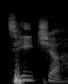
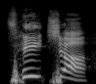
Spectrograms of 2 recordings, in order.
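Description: First: Said in the usual way. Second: "Teacher" cried out high and loud; "Teacher" as a loud, high joyful cry; joyful exclamation. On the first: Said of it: "as in saying". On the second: Retold or imitated. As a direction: burst out with "Teacher" in recognition. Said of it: "and exclaims".

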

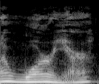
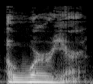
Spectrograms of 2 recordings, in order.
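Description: First: "warrior" said like the team name, WAR-ee-er; pronounced WAR-rior. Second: "worrier" said from worry, WUR-ee-er; pronounced WUR-rier. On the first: Podcaster clarifying a word for listeners, "warrior" pronounced WAR-ee-er. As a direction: stretch out "warrior" with an open WAR. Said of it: "the Golden State Warriors". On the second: Podcaster naming his own flaw, "worrier" pronounced WUR-ee-er. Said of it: "I worry about anything and everything". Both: Shown as a demonstration.

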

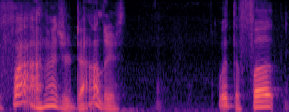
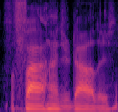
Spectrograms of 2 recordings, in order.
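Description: First: Higher, slow, stunned echo of "five hundred dollars"; retold disbelief. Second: Said in the usual way. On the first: Repeating the insurer's charge back, stunned and indignant. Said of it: "I'm like".

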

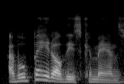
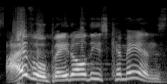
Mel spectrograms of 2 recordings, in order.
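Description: First: Said in the usual way. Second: Loud, high proclamation; young man's boast. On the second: Acted. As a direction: burst out with a proud, booming claim. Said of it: "the guy replies with this".

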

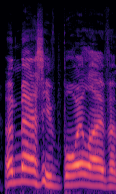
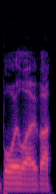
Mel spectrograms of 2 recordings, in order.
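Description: First: "massive boil over" said high and loud, mocking the cliché; mock emphatic. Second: Said in the usual way. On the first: Shown as a demonstration. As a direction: overplay "massive" like a commentator. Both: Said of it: "I hate using the word boil over".

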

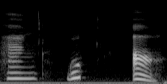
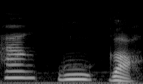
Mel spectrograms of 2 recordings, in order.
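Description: First: Hanguk-o with each syllable separate, final k not carried over; unlinked Korean. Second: Hanguk-o slowly, final k carried onto o as gu-go; linked Korean. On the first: Teacher shows the unlinked reading to students, syllables apart. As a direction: say Hanguk-o without linking the sounds. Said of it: "nếu như mình đọc không có nối âm". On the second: Teacher shows the linked reading to students, slowly. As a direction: stretch Hanguk-o out so the k glides into the vowel. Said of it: "khi mình nối âm". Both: Shown as a demonstration.

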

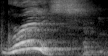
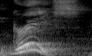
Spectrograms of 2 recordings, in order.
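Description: First: High, bright call of the answer; eager answer. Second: Said in the usual way. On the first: Shown as a demonstration. Pastor calling out the answer to the congregation, high and eager. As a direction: sing out the answer like a quiz winner.

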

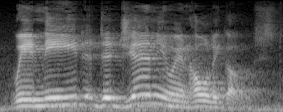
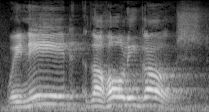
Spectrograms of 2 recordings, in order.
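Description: First: Slow, leaning hard on "genuine Holy Ghost"; a slower, weighted "the genuine Holy Ghost"; stress on genuine. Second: Said in the usual way. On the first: Shown as a demonstration. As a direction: draw out "genuine" to set it apart.

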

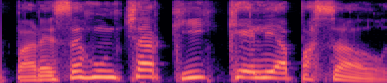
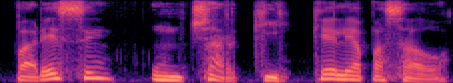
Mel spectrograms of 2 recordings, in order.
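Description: First: Pareces un charqui pitched much higher and slowed, camp mockery; mock catty insult. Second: Said in the usual way. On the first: Quoting a celebrity's jab at a rival, hammed-up mocking. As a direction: sneer it in a high, teasing voice. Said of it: "Le dice". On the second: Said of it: "diciéndole".

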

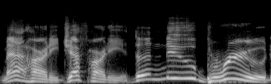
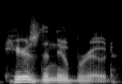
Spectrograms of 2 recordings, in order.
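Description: First: High, drawn-out announcer call; hammed-up announcer intro; mock ring announcer. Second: Said in the usual way. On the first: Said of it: "the way Lillian Garcia announces". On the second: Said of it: "you should just be like".

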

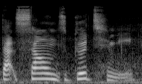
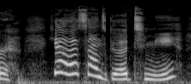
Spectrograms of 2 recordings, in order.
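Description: First: Calm agreement. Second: Cheerful agreement. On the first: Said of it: "that verbiage". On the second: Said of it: "I'll say it in those, that verbiage". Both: Shown as a demonstration.

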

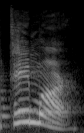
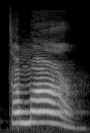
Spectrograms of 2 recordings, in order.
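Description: First: "Tamar" said TAY-mar, with a long first vowel; English pronunciation. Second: "Tamar" said ta-MAR, stress on the second syllable; Filipino pronunciation. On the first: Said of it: "your pronunciation". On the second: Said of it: "we pronounce it Tamar". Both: Shown as a demonstration.

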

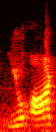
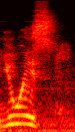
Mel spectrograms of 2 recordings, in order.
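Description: First: Said in the usual way. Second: La forma del slang: "you is"; you is en lugar de "you are". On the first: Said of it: "en vez de decir". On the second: Shown as a demonstration. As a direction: di "you is", con is en vez de are. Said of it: "te dicen". ("you is" dicho como en el inglés afroamericano)

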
